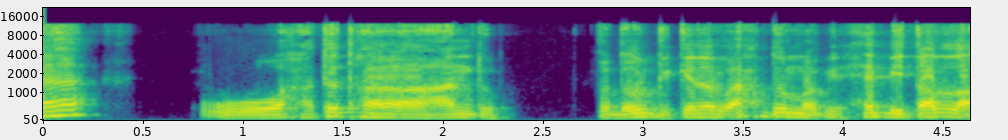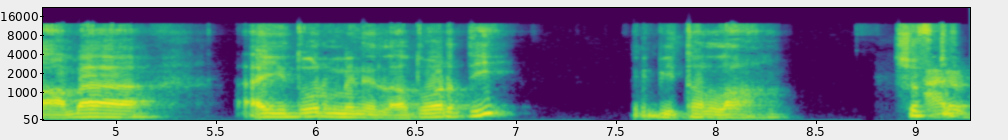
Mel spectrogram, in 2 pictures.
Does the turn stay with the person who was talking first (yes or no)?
no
